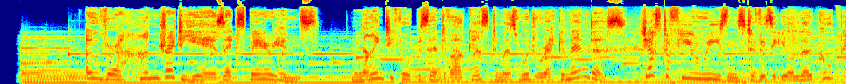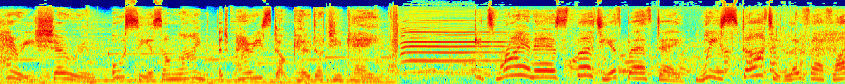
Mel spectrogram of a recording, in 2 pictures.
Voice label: Commercial Showreel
